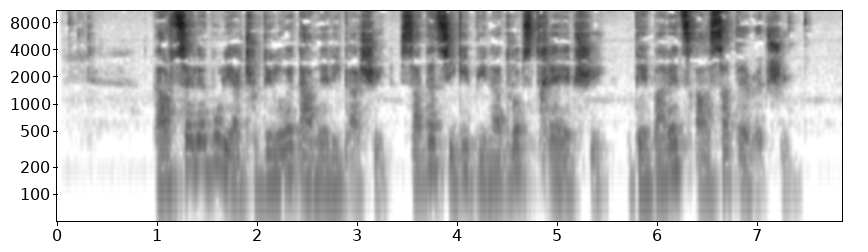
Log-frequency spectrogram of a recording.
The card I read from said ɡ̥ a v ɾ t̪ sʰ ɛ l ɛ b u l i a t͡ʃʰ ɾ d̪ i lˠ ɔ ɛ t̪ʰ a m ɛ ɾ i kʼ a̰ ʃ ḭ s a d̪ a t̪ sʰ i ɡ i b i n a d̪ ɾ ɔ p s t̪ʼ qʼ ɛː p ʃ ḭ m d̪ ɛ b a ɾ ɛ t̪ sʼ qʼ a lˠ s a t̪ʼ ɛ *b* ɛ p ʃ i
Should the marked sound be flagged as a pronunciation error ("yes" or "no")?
yes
